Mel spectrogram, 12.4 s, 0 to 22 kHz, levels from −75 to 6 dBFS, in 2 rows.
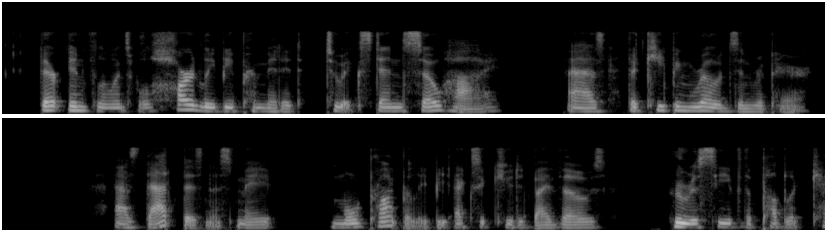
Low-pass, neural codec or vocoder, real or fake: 7.2 kHz; codec, 16 kHz, 6 kbps, DAC; fake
